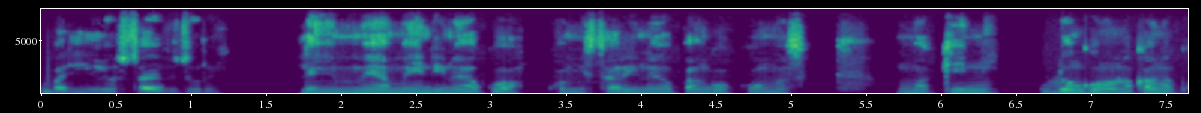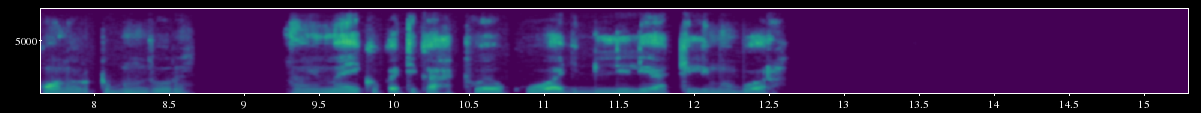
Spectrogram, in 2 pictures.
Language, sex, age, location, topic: Swahili, female, 36-49, Nakuru, agriculture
